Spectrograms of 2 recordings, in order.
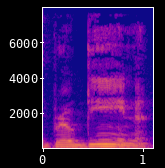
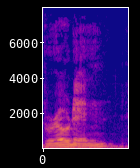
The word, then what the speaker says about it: Brodin: Their name is Brodeen, not Broden. Even though, in my defense, it is spelled B R O D I N without the E. So it, I, I, I pronounced it like it's spelled.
